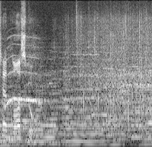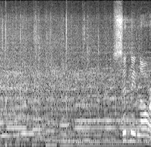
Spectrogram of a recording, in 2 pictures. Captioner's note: audience cheers and applauds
